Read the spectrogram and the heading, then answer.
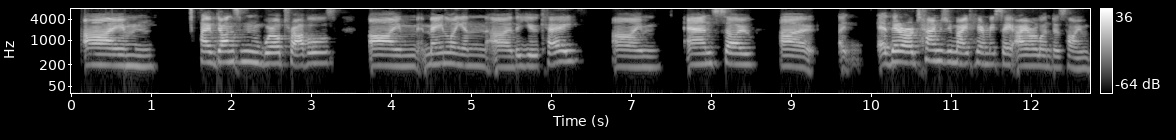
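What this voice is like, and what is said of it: Non-local, non-Texan accent. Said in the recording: “there's a non-Rockfordian accent ... I claim Texas is home, but nobody ever believes that when they hear my accent”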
